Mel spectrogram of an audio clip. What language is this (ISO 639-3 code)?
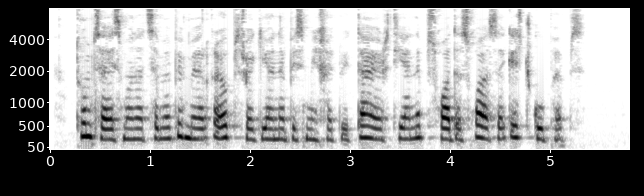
kat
